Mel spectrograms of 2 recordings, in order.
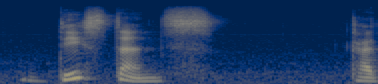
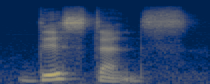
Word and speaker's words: distance: S의 바로 뒤에 T, P, K가 오는 경우 TPK는 어떻게 발음이 나나요? 미국식 발음에서는 S 바로 뒤에 TPK가 오면 된 소리로 세게 발음이 나는 경향이 있습니다. 그래서 이 단어에서도 거의 쌍디귿에 가깝게 세게 발음이 됩니다. 자, 제일 끝에는 ANCE가 있네요. 이제 익숙해지셨죠? ANCE는 무슨 소리가 난다고요? 단어의 끝에 왔을 때 uns 혹은 ens 소리가 납니다. 이 단어에서는 uns 소리로 쓰였죠?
